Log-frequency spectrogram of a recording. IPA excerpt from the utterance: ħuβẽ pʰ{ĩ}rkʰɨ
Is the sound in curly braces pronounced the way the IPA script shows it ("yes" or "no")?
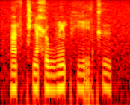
no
